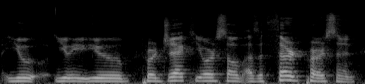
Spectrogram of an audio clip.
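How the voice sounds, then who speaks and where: A man's voice: fairly high pitch, fairly even intonation, unhurried. A young man from Iran whose first language is Farsi, a podcast guest talking casually and searching for his words in English. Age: young adult. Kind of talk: casual chat.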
